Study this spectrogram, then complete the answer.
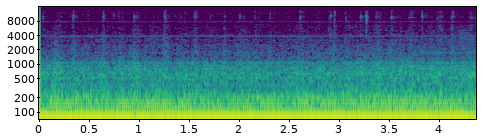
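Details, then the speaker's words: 1964 Buick Electra 225 with a 350 V8 at 89,810 on the gauge, just switch-started for a test drive: deep, steady V8 idle with even firing and no misses or knocks, sounding strong. Normal idle. "As you can hear, that 350 definitely sounds strong."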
